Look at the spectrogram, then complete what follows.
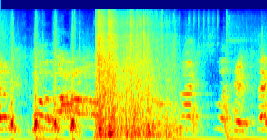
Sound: crash

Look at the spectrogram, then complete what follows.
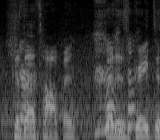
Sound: laughs

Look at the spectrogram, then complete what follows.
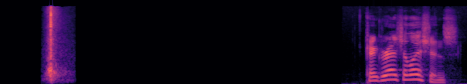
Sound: golf swing sound effect

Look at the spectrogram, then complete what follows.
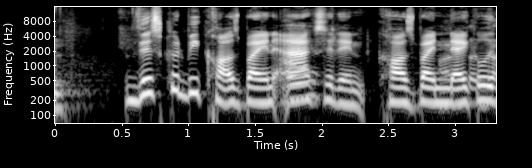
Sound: speaking Foreign Language

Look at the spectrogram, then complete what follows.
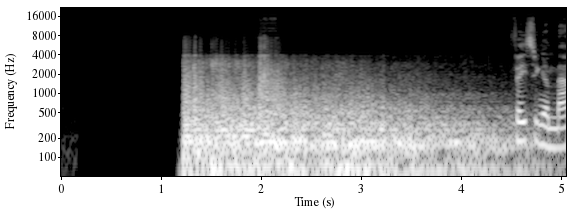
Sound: missile explodes

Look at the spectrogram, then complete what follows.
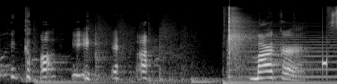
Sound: chuckles; clap

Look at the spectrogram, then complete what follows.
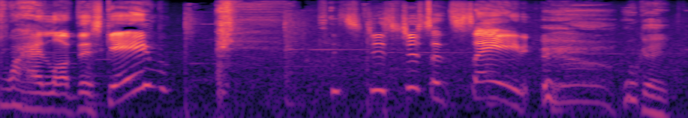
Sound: laughing

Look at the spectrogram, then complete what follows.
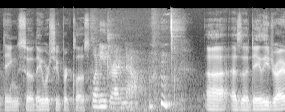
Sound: laughs

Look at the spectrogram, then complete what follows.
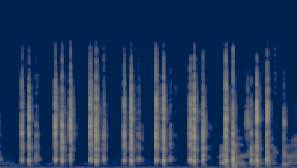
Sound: tapping

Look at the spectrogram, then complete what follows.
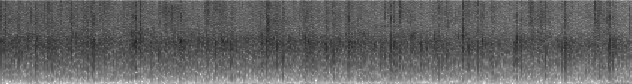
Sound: applause

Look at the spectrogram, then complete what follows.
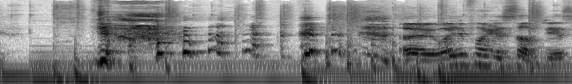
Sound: laughing

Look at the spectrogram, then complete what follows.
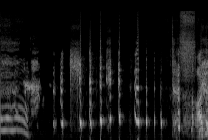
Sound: laughter

